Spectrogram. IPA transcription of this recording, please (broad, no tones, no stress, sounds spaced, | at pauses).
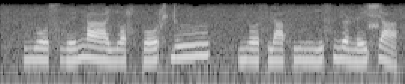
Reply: ʎ oː s v e ŋ aː ʎ ɔ ɬ t̪ oː ɬ ɖ ɯː | j ɤ s j a f i ɲ i s ɲ ɤ ɳ e ɕ a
